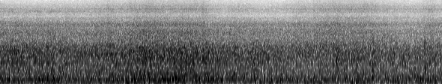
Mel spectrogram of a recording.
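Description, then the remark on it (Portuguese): Strong wind roars across Timmendorf beach on the Baltic Sea, Germany, on a cold day with strengthening sun, while surf washes in steadily, a dense, continuous rush of noise with gusty buffeting against the microphone and no voices. “Praia de Timmendorf, no Mar Báltico, Alemanha. O sol começa a ser mais intenso. O frio continua forte. Venta muito.”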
